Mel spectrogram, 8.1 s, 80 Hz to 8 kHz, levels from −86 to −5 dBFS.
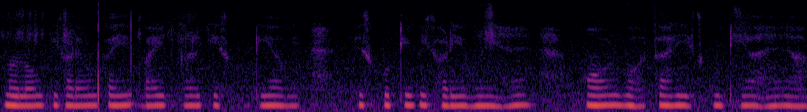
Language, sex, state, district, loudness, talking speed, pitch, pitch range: Hindi, female, Chhattisgarh, Raigarh, -50 LUFS, 155 wpm, 205 Hz, 200-210 Hz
